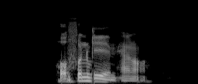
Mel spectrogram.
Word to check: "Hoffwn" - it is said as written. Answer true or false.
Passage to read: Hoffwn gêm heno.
true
